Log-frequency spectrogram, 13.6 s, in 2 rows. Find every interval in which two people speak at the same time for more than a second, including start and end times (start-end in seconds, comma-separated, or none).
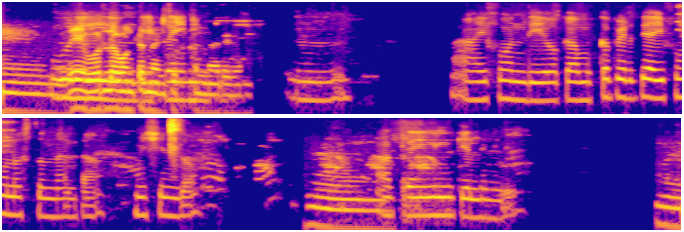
0.6-2.3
